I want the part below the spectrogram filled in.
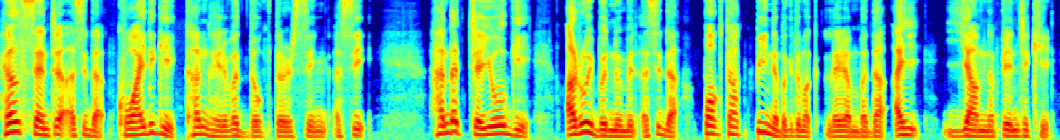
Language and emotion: Manipuri, happy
